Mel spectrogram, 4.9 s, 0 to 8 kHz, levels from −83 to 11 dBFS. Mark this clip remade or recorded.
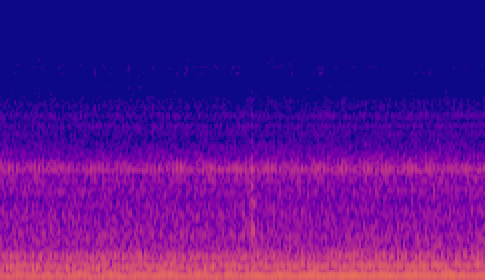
recorded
